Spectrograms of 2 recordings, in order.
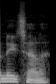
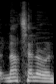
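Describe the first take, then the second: First: Nutella said as noo-TELL-a; Italian pronunciation. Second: Nutella said as nut-ELLA; English pronunciation. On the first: Presenter offering the other choice, noo-TELL-a for Nutella. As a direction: begin Nutella with a long oo. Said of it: "Is it". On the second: Presenter offering the guest a choice, nut-ELLA for Nutella. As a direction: begin Nutella like the word nut. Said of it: "What do you spread on your bread?". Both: Shown as a demonstration.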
